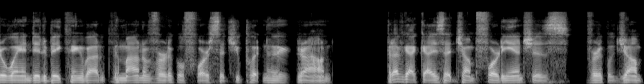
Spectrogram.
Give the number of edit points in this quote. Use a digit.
1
